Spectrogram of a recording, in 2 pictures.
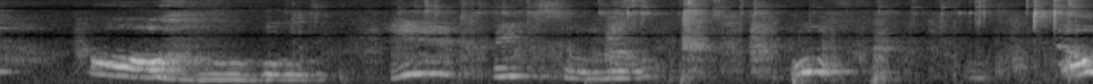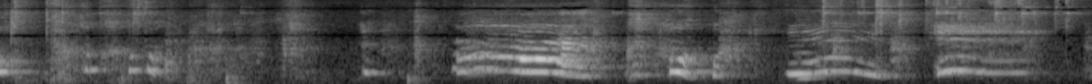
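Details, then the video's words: Solo, a pet Border Collie, cries when a family member comes to visit; a long falling whine opens, followed by choppy whimpers, yelps and sobbing cries mixed with a woman's voice speaking indoors. "Border Collie Cries Whenever She Visits"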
